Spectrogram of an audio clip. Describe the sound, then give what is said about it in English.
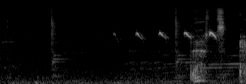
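Fluffy ducklings peep in a run of short, high chirps that come closer together and grow louder toward the end, with faint rustling and handling noise underneath. “They're cute. They're so fluffy. Cute. Oh, look at the colour. Oh, they're beautiful. So we'll keep these little ducklings safe.”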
